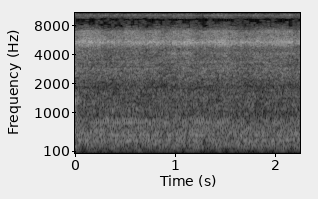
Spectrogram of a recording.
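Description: Steady mechanical hum of room ventilation, like air conditioning and fans running, with no distinct events.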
